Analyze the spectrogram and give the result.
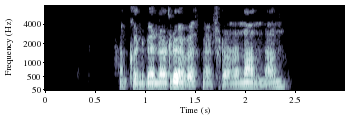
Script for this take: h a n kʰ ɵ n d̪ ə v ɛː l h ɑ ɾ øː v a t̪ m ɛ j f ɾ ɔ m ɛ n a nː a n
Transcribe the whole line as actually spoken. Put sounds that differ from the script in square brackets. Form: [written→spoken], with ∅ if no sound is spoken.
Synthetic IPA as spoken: h a n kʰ ɵ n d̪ ə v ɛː l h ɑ ɾ øː v a t̪ m ɛ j f ɾ ɔ [m→n] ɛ n a nː a n

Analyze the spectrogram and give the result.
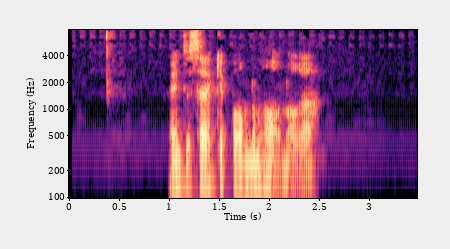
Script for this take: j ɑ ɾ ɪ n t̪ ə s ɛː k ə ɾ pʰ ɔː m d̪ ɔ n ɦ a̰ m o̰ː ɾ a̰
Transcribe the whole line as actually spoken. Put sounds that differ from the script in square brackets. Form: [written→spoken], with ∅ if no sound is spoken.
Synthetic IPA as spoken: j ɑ ɾ ɪ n t̪ ə s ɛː k ə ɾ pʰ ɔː m d̪ ɔ [n→m] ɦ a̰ [m→ɳ] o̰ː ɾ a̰

